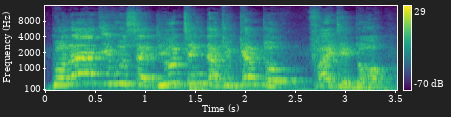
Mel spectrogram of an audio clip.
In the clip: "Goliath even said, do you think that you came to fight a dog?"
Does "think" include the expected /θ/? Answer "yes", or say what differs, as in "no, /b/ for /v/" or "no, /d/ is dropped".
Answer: no, /t/ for /θ/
